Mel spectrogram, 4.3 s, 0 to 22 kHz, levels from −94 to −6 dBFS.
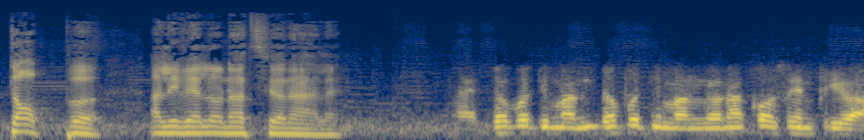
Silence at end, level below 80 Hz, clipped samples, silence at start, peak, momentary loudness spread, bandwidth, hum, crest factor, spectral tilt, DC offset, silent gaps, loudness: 0 s; -54 dBFS; under 0.1%; 0.05 s; -6 dBFS; 7 LU; 13.5 kHz; none; 16 dB; -6.5 dB/octave; under 0.1%; none; -22 LUFS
